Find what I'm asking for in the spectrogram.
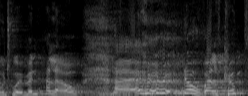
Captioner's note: audience laughs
